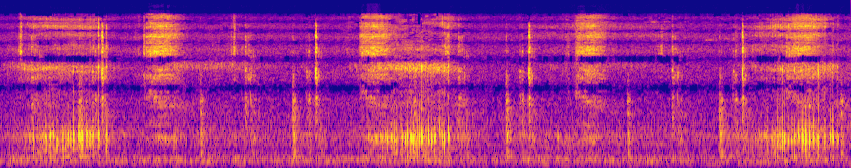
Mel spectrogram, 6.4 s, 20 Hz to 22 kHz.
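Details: A 6-month-old infant snoring: soft, regular noisy breathing with a faint snore on each breath, about 20 breaths a minute, in a quiet room.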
